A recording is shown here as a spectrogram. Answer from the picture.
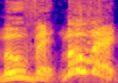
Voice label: radio lets go; Counter Strike Model Pack; CS:GO; phoenix coop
